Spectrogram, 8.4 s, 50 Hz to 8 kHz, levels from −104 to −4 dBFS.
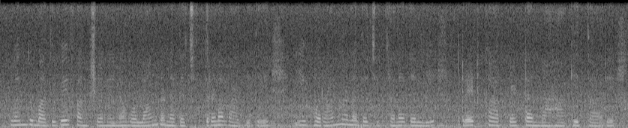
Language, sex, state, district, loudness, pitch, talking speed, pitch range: Kannada, female, Karnataka, Chamarajanagar, -37 LUFS, 225 Hz, 85 wpm, 215-240 Hz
